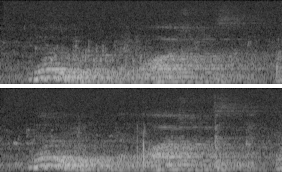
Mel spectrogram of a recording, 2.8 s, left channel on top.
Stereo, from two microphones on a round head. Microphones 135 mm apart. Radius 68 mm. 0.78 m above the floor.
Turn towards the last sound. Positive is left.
turn(degrees=-50)  # may be behind; listen again after turning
